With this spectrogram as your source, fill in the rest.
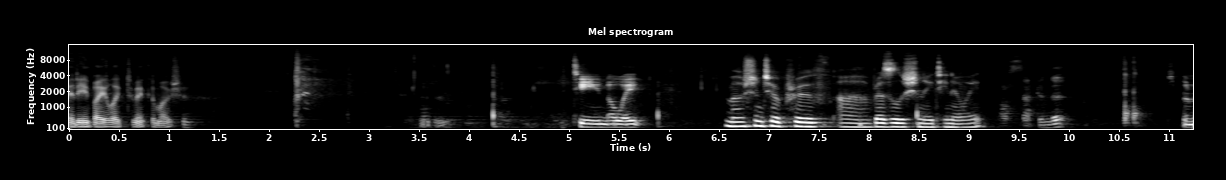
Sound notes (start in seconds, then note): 2.1 laughs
